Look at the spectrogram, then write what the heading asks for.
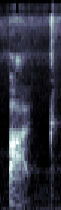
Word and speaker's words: bike: It's not E, it's I, bike, and the E is not pronounced.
